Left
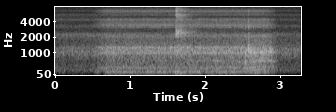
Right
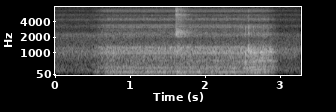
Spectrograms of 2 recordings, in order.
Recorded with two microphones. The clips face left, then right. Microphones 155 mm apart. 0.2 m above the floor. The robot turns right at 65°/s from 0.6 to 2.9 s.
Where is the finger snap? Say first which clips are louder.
Even; 55° left (ahead or behind), 2.5 m; by 1.8 s 60° left (ahead or behind), 2.5 m.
